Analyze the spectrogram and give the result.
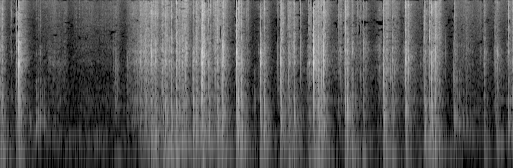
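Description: Medium-length fingernails on both hands scratch hard at the corrugated cardboard floor inside an empty blue cardboard shoe box. A sharp scrape and a brief quiet pause lead into a rapid run of rough, bright, rasping scratches that rise and fall in short bursts.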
